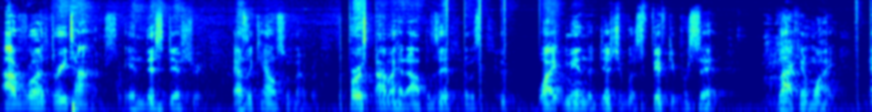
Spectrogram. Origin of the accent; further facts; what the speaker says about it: Atlanta, Georgia, United States; I'm also from Southwest Atlanta. So I have a base where I grew up, in the heart of 10 and 11.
